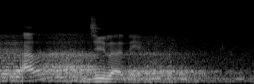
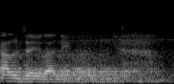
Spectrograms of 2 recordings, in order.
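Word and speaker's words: al-Jilani: baca Syekh abdulir itu jangan dibaca aljailani tapi dibacanya aljilani Kenapa waktu guru saya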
